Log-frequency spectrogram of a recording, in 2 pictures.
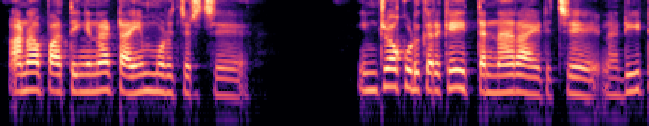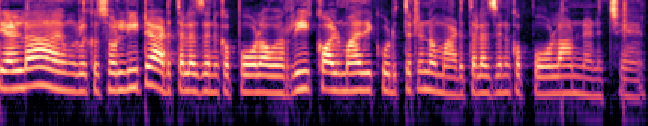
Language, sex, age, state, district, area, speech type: Tamil, female, 18-30, Tamil Nadu, Coimbatore, rural, spontaneous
